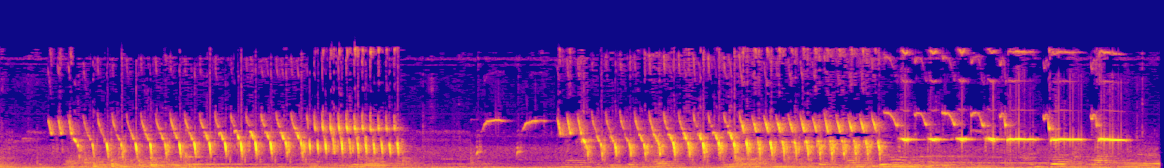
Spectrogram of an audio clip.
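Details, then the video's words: Canary song used to train young birds by listening and to stimulate mating: fast, dense rolling trills, a brief pause near three seconds, then renewed rapid trills ending in clear, repeated whistled notes, with faint low background murmur. "تغريد طائر كناري لتسميع الفراخ و تهييج على التزاوج"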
